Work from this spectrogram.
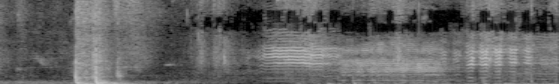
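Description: Goats bleat at feeding time on a livestock farm, with one loud close bleat followed by fainter, wavering calls from the herd amid soft background movement.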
